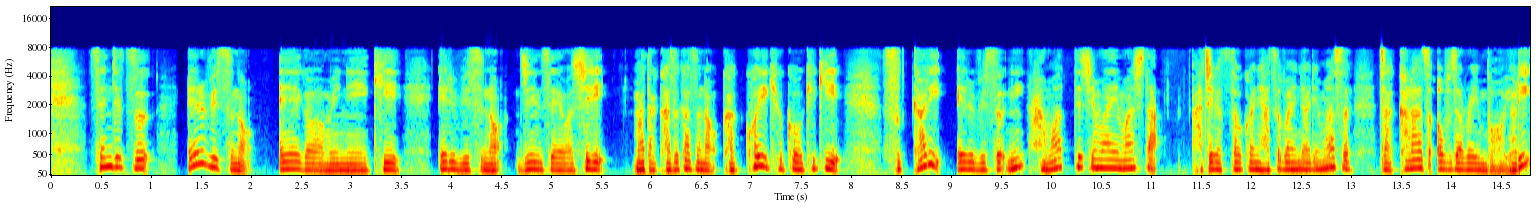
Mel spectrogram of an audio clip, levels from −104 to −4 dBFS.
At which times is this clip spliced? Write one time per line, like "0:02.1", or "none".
0:11.4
